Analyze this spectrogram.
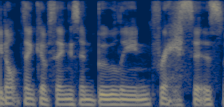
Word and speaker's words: Boolean: Like we don't think of things in Boolean phrases, right? Am I saying that right? Is it Boolean? Boolean. Oh, Boolean, my bad.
